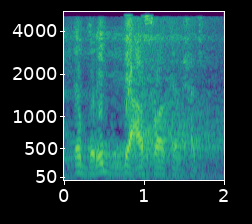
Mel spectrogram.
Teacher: اضرب بعصاك الحجر، هنا باء ساكنة وبعدها باء متحركة، فحكم الباء الأولى أنها تضغم في الباء الثانية، والإضغام معناه إذهاب الحرف الأول أو إسقاط الحرف الأول والنطق بالثاني مشددا. · Term: الإدغام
